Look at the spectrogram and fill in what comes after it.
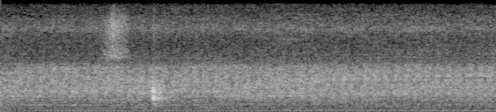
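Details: Engine idling after stuck PCV valve fix for white exhaust smoke: low, even hum, smooth unchanging beat, no misses or knocks; earlier noise gone.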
